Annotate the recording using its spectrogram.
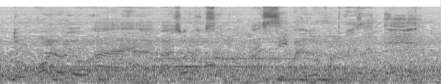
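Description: People talking over one another: steady crowd chatter.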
